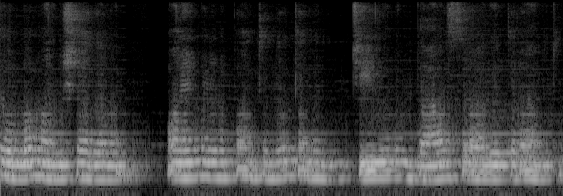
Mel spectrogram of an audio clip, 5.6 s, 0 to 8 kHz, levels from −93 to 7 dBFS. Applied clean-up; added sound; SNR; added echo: neural separator model SepFormer DNS4.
